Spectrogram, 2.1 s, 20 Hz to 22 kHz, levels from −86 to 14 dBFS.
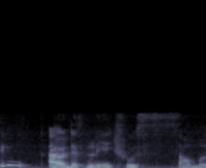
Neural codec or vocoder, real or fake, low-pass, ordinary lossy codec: none; real; 7.2 kHz; MP3, 48 kbps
